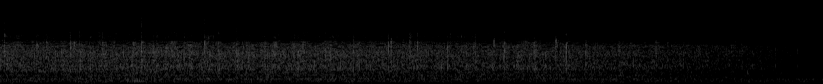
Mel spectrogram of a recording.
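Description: Audience applause, a steady wash of many hands clapping with a few sharper single claps, dying away over the last two seconds.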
